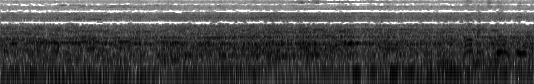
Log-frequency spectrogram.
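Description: Live industrial electronic music from the band's opening song, played loud through the venue's PA and recorded on a phone: a steady, low droning bed with dense layered sound above it.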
